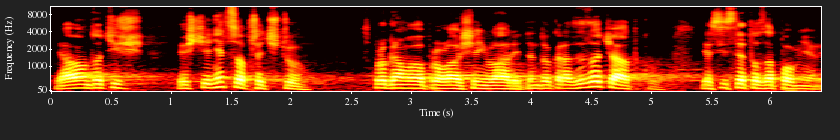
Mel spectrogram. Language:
Czech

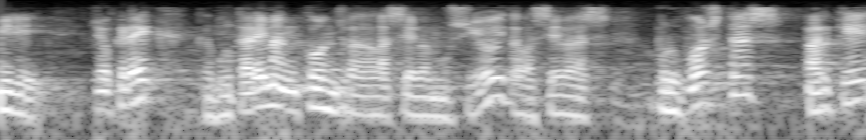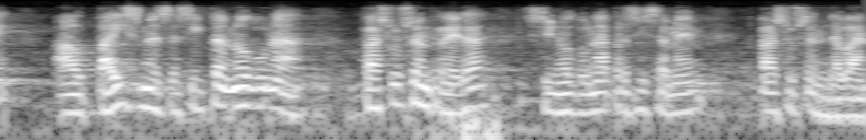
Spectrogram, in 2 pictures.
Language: Catalan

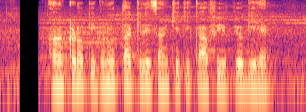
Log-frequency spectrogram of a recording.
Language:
Hindi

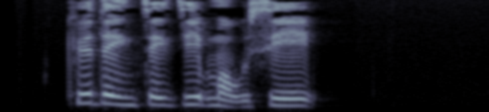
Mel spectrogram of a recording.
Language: Cantonese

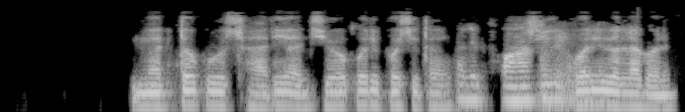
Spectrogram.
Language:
Odia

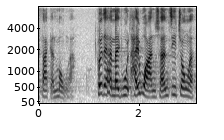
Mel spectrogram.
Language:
Cantonese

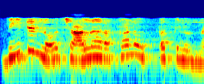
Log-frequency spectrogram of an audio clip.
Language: Telugu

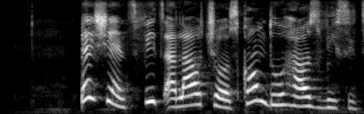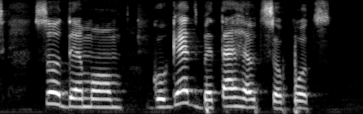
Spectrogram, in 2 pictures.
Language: Nigerian Pidgin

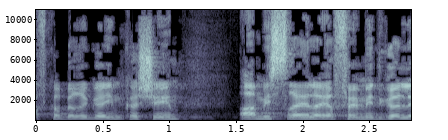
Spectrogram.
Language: Hebrew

